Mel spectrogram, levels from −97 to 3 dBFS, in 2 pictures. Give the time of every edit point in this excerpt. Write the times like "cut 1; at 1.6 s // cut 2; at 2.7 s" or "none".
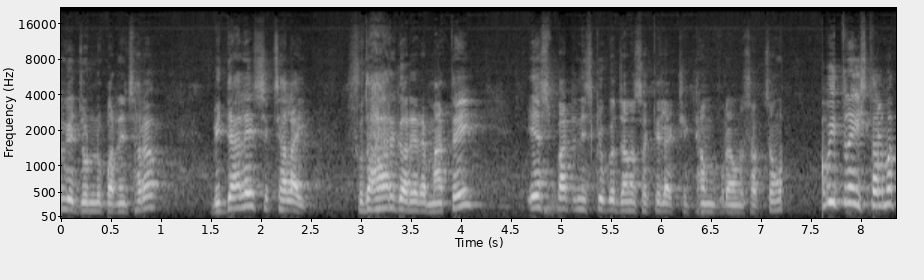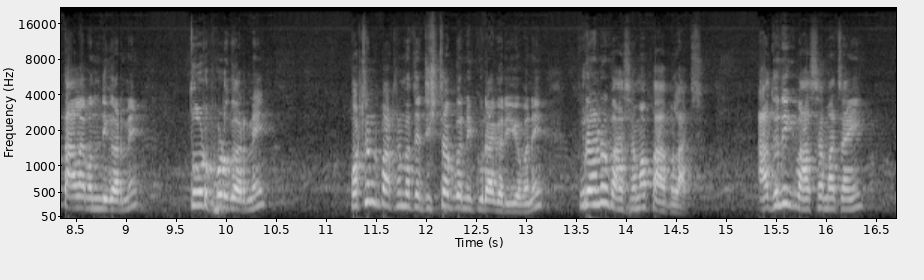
cut 1; at 7.4 s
